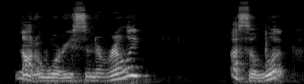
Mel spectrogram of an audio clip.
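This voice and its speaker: In a put-on character voice, a woman speaks at a moderate pace with a fairly low pitch. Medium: read story. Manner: clipped, chirpy.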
